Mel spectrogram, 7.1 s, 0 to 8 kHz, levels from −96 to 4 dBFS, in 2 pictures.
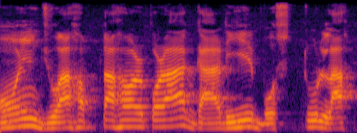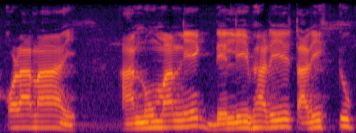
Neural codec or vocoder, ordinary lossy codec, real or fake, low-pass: none; none; real; 7.2 kHz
